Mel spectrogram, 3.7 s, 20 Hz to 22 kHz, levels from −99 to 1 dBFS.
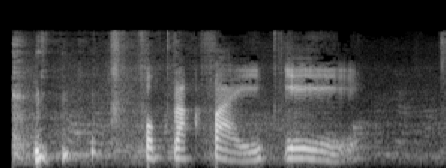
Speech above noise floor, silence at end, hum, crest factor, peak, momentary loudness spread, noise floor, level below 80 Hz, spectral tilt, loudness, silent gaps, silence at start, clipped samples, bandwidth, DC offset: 32 dB; 0.75 s; none; 24 dB; 0 dBFS; 14 LU; -54 dBFS; -62 dBFS; -5 dB/octave; -23 LUFS; none; 0.1 s; under 0.1%; 11.5 kHz; under 0.1%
